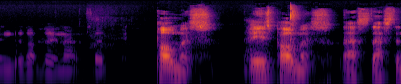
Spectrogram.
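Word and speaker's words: Polemos: Polmus. It is Polmus. That's the name. P-O is Pol and then M-O-S. I think I'm pronouncing that right.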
